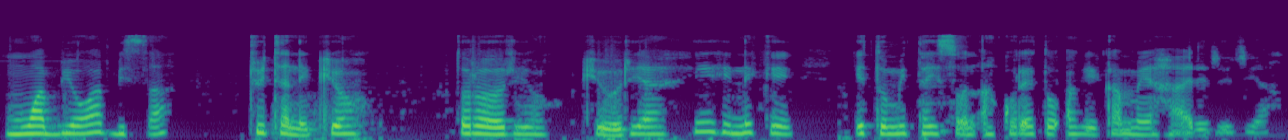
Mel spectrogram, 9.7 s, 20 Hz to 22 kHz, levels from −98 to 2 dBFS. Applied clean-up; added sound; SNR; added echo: classical method spectral subtraction.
